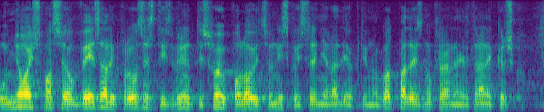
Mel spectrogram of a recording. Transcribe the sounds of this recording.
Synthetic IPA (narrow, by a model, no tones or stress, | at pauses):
uɲo̞ːjsmo̞seobʋe̞ːzalipɾo̞uzest̪iizbɾinut̪isʋo̞jupo̞lo̞ʋit̪suniskoisɾe̞d̪ɲeɾad̪ioakt̪iʋno̞ɡo̞t̪̚pad̪aiznukleaɾnelek̚t̪ɾaːne̞kr̩ʃko̥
